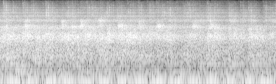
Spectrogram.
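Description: Church congregation applauding, many hands clapping steadily together.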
